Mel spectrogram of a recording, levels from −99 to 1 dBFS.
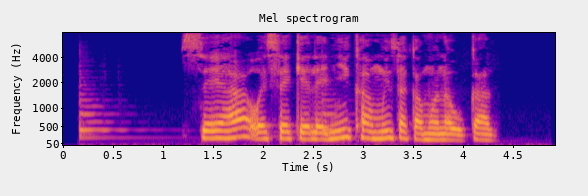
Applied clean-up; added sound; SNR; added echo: none; Bowed string instrument; 20 dB; none.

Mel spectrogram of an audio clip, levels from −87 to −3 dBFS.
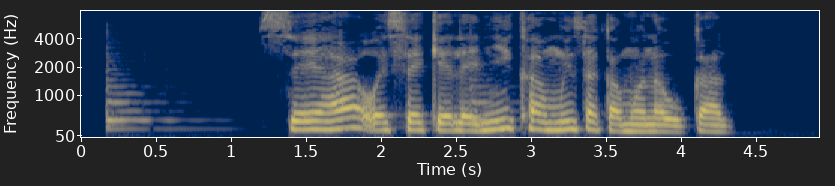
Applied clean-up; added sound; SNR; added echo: neural mask model RNNoise.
